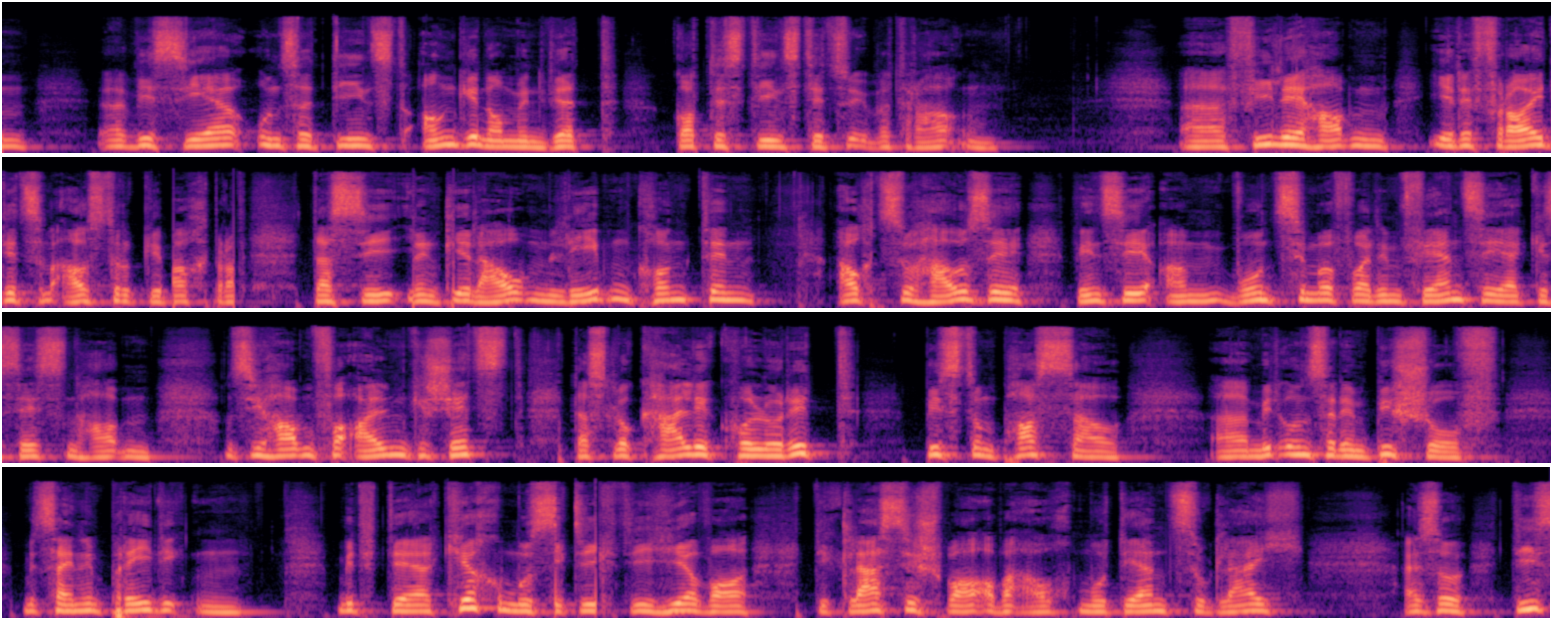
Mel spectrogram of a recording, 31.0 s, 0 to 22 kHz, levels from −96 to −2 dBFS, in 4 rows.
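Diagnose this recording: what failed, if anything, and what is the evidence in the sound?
Chunks out of order at 8.6 to 8.9 s, 9.8 to 10.1 s and 26.0 to 26.2 s, a buffering-stage failure in this speech recording. Each spot sounds briefly jumbled. The audio moves in 100 ms chunks, and one chunk was delivered late and slotted in after its successors: two chunks late at the first two points, one chunk late at 26.0 s. No audio is missing, only misordered.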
